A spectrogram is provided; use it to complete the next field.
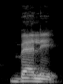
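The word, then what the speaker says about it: ballet: इसमें भी T silent है। बेले लेकिन यह मैंने इस वजह से किया कि यह लफ्ज मुझे बड़ा इंटरेस्टिंग लगा कि यह फ्रेंच का वर्ड था। फ्रेंच जो है वो टी को साइलेंट कर देते हैं।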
